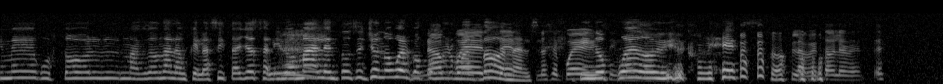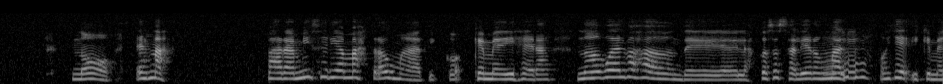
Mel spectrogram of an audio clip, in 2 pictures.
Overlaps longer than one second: present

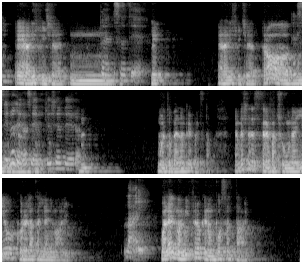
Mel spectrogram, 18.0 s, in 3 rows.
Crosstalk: present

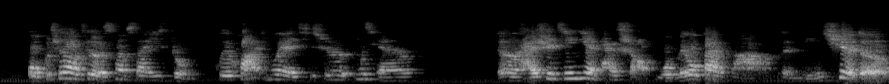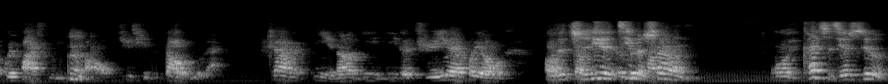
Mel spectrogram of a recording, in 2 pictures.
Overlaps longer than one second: present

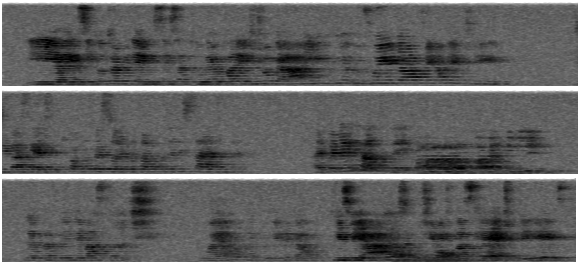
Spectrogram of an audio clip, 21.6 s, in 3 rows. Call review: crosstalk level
present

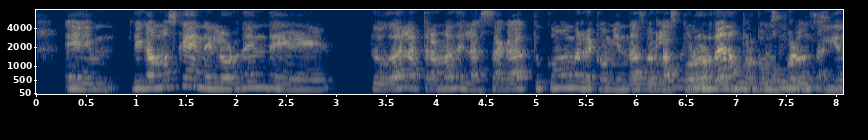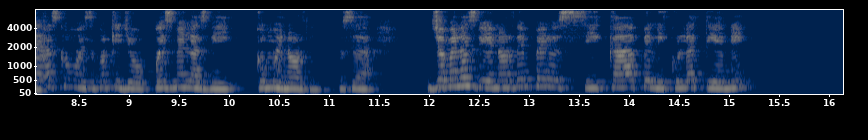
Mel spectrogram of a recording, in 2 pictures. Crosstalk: present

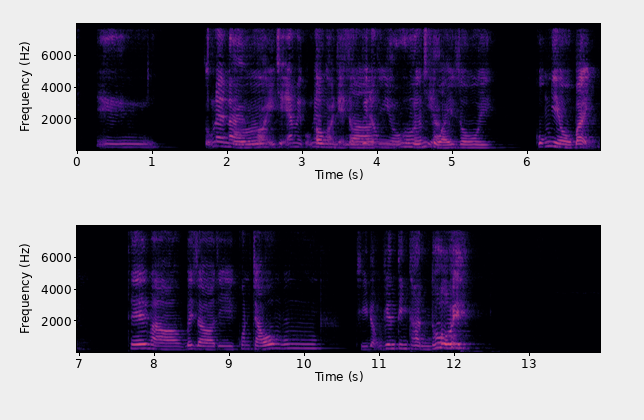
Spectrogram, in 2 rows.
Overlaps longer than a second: present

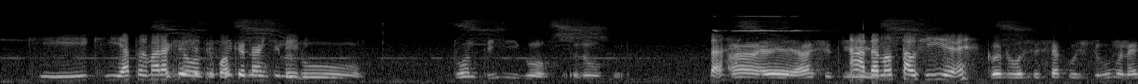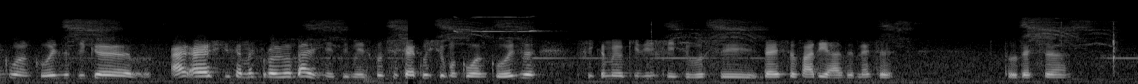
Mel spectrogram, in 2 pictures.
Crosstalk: present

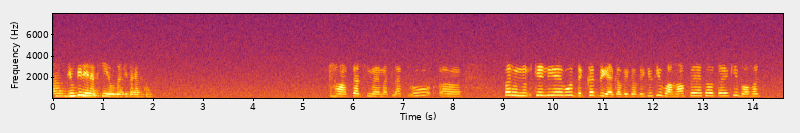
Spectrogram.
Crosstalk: none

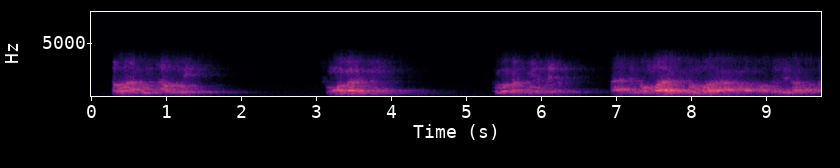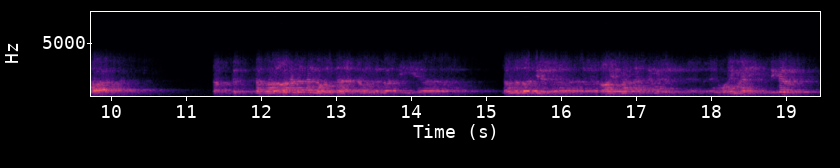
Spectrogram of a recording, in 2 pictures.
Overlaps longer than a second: none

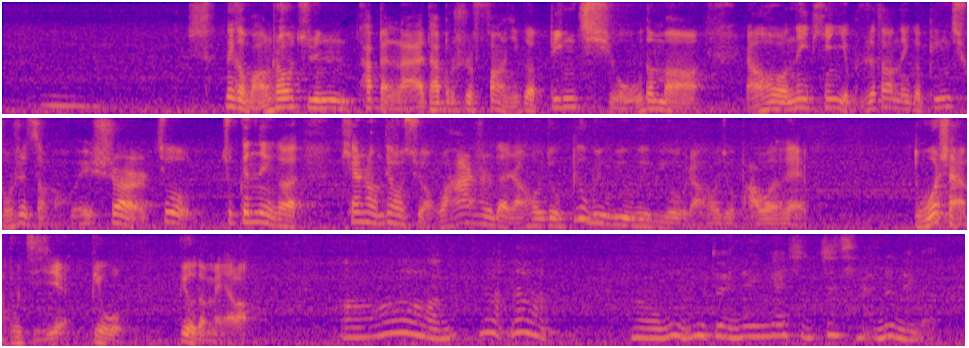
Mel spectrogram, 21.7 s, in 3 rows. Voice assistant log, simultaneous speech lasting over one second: none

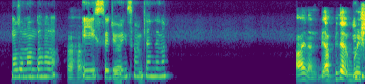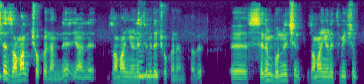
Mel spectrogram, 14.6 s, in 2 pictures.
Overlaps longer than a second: none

